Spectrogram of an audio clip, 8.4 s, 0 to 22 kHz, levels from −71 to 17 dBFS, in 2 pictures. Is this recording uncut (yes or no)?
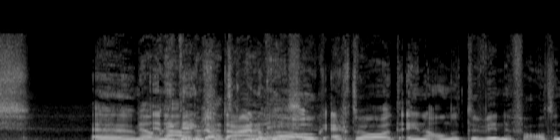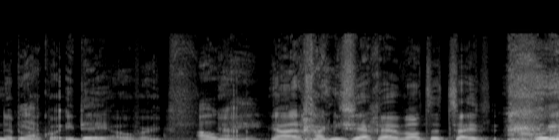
yes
